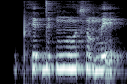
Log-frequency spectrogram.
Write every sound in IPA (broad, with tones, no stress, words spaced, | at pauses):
pʰɪ˦ʔdɪ˦ʔ ŋũ˦sʰũ˦˨mḛ˦˨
